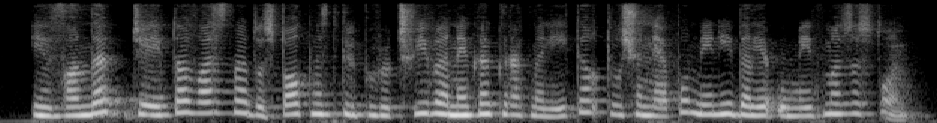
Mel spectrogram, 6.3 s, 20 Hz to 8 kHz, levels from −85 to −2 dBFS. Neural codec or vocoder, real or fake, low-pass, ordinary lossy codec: codec, 16 kHz, 0.5 kbps, X-Codec, HuBERT features, trained on balanced general audio; fake; 7.2 kHz; none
